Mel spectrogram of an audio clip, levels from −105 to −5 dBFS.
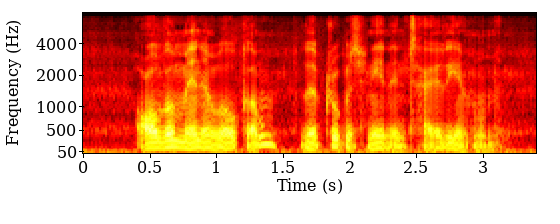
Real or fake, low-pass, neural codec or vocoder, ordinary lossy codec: fake; 7.2 kHz; autoencoder, 22.05 kHz, a latent of 192 numbers a frame, VITS, trained on many speakers; none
